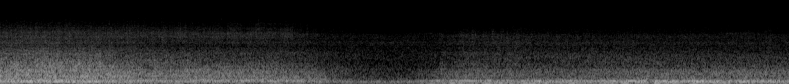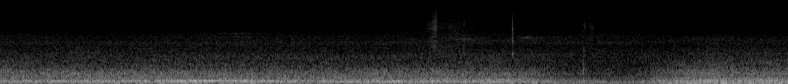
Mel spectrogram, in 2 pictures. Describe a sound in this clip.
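Car wash machinery rumbles and whirs steadily nearby.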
